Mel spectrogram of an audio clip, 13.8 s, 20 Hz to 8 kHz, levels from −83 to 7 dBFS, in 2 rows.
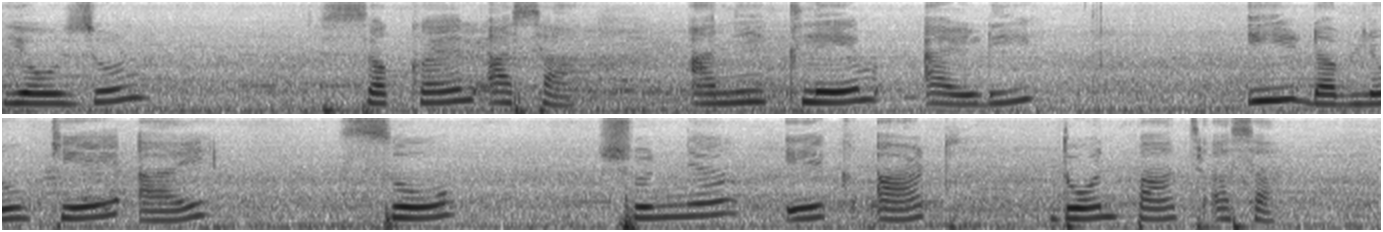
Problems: constant background noise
